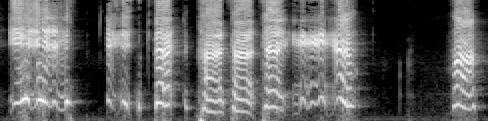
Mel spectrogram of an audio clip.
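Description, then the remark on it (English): A voice imitates a fax machine with a string of loud, high, warbling squeals and chirps in short bursts, broken by a pause before one final warble. “It's what I remember the fax machine sound like.”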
